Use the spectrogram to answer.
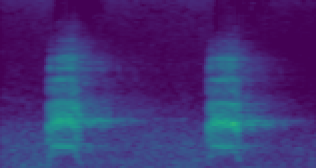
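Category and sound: bird, raven cawing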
